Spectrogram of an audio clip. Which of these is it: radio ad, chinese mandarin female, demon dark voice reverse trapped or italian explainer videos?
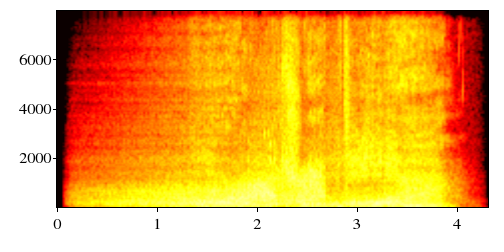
demon dark voice reverse trapped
